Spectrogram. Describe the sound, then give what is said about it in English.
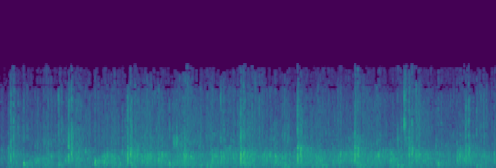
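An audience at a Commonwealth Club event welcomes panel speakers with warm, steady applause that keeps an even, continuous texture throughout. “So please give them a warm Commonwealth Club welcome.”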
